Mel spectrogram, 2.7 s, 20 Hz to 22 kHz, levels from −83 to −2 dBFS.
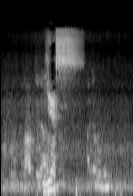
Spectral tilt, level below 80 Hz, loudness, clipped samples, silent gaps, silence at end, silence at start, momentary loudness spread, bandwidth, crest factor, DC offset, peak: -3.5 dB/octave; -50 dBFS; -17 LUFS; under 0.1%; none; 0 s; 0.05 s; 18 LU; 12.5 kHz; 18 dB; under 0.1%; -2 dBFS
